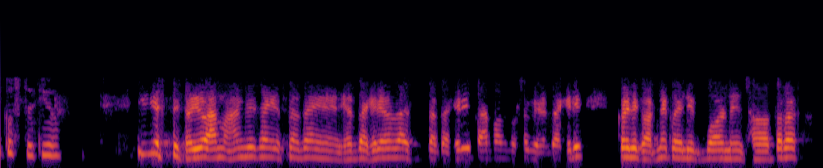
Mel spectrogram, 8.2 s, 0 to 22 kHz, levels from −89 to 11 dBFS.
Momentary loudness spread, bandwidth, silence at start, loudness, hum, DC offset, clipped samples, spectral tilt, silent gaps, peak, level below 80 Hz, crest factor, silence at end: 12 LU; 3.9 kHz; 0.05 s; -27 LUFS; none; under 0.1%; under 0.1%; -6.5 dB/octave; 0.75-1.00 s, 6.13-6.17 s; -8 dBFS; -78 dBFS; 18 dB; 0.3 s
